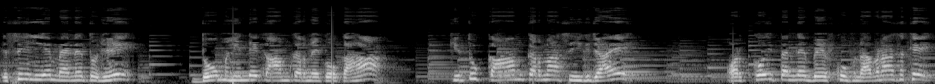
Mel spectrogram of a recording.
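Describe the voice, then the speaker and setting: Guy doing a gruff haryanvi shopkeeper uncle, blunt and scolding but kind underneath, cartoon style, music behind. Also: high voice, slow. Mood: earnest, fatherly. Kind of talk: Hindi cartoon voice acting.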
